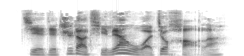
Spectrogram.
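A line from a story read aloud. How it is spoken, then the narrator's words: Laughing. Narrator (Chinese): 宝玉又笑道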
